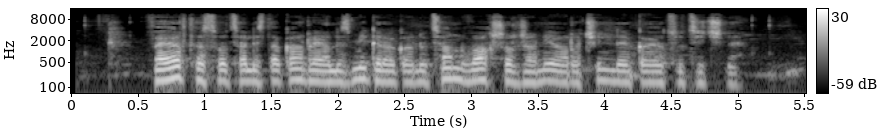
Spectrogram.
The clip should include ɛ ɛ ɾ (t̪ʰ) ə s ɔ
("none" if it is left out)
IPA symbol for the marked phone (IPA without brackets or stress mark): t̪ʰ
